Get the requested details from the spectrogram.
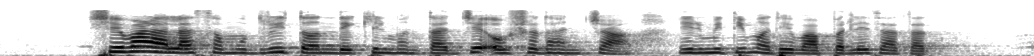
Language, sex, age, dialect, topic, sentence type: Marathi, female, 36-40, Northern Konkan, agriculture, statement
